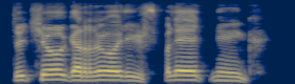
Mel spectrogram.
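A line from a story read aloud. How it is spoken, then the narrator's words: Two voices yelling together. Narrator (Russian): Дружно в один голос завопили Васька и Жучок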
